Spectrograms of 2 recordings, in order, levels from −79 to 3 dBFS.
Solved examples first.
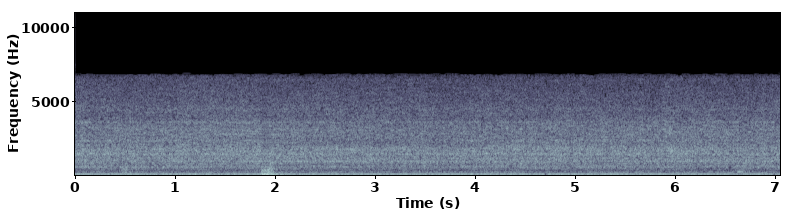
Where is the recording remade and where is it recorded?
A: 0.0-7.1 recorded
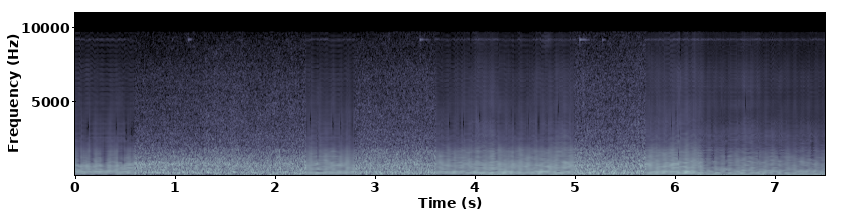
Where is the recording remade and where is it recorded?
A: 0.0-0.6 remade; 0.6-2.3 recorded; 2.3-2.8 remade; 2.8-3.6 recorded; 3.6-5.0 remade; 5.0-5.7 recorded; 5.7-7.5 remade

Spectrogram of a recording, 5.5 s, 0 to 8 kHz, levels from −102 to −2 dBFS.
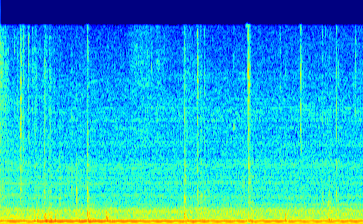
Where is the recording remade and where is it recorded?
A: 0.0-5.5 recorded

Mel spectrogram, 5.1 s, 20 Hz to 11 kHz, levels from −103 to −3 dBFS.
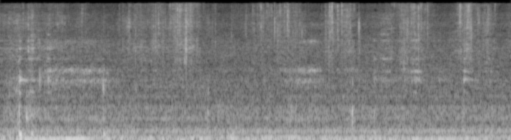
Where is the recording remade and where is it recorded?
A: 0.0-3.0 remade; 3.0-5.1 recorded

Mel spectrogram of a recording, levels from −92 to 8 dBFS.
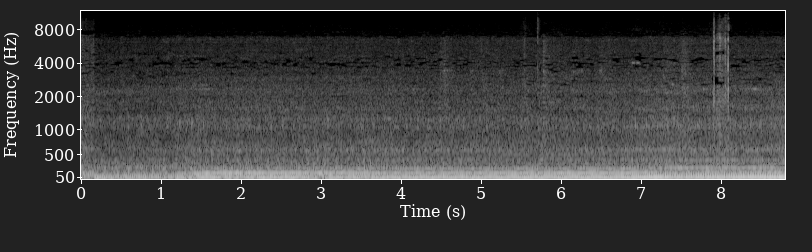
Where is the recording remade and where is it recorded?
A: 0.0-0.5 recorded; 0.5-4.0 remade; 4.0-8.8 recorded

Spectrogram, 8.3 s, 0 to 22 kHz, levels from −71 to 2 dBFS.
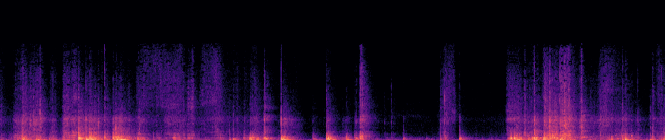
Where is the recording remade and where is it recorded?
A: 0.0-2.6 recorded; 2.6-4.4 remade; 4.4-8.3 recorded

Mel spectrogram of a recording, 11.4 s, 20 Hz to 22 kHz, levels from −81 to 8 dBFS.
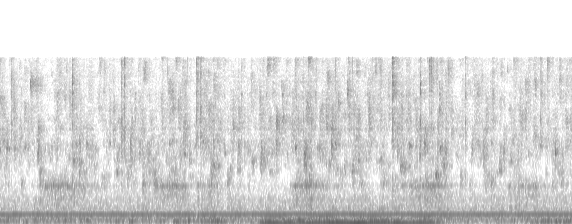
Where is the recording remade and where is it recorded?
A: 0.0-1.8 recorded; 1.8-3.9 remade; 3.9-8.6 recorded; 8.6-10.5 remade; 10.5-11.4 recorded

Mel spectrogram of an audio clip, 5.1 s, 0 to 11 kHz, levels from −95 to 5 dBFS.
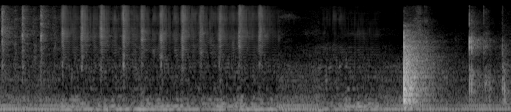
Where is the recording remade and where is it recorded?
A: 0.0-0.6 recorded; 0.6-2.8 remade; 2.8-3.2 recorded; 3.2-3.8 remade; 3.8-5.1 recorded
